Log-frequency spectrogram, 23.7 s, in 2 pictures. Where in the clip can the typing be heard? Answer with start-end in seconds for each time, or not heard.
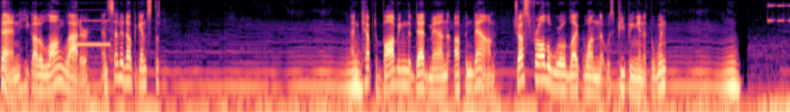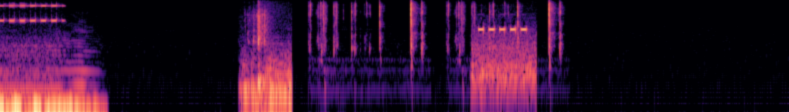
15.4-20.3.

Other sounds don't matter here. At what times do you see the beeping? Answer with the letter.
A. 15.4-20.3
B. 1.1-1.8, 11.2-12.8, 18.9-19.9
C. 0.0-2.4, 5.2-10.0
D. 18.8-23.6
B.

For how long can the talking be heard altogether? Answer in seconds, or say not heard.
7 s.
